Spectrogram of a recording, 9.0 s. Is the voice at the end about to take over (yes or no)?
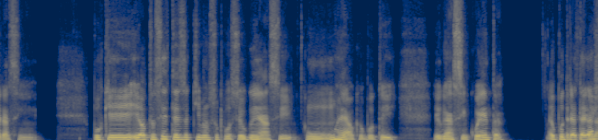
no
